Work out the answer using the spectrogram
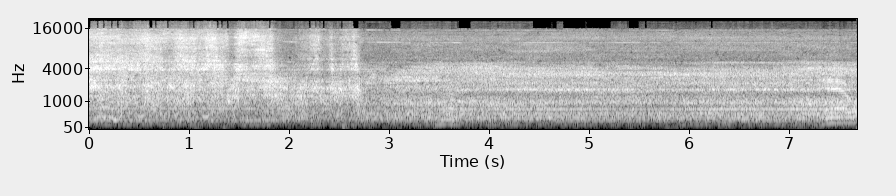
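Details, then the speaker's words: Ninja Shark vacuum after cleaning, suction restored; steady high airy rush over even motor hum, no surging, rattling or choking; normal vacuum running. "And now, when I go put back, you can hear the fans kick up, or the rollers kick up."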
